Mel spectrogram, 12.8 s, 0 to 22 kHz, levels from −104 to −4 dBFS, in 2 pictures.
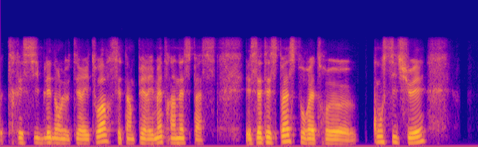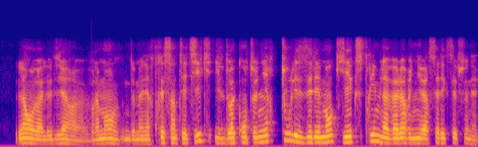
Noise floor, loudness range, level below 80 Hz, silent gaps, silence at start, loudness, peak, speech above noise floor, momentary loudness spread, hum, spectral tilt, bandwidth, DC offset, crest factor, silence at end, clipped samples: -74 dBFS; 4 LU; -58 dBFS; none; 0 s; -24 LUFS; -6 dBFS; 49 dB; 9 LU; none; -6 dB/octave; 7.8 kHz; 0.1%; 20 dB; 0 s; under 0.1%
